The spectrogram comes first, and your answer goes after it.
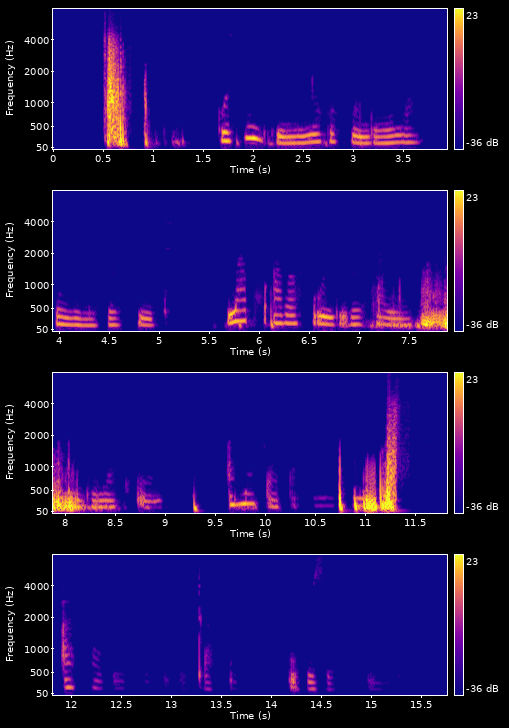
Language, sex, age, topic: North Ndebele, female, 36-49, education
